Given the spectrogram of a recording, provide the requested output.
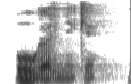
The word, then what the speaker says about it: угольники: Угольники. Надо же. Постановка ударения на первый слог придавала слову необычное и яркое звучание. Лучшего названия этим бестиям и не дашь.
